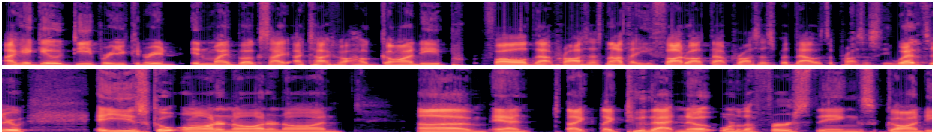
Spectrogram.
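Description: Very fast, fairly even speech from a man, in a very clean recording with a silent background and a dry, close sound with no echo. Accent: General American. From US West Coast, San Diego. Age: 40s. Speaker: entrepreneur and author. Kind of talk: casual interview.

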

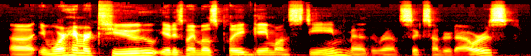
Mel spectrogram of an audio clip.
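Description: An unremarkable speaking voice belongs to a man at medium pitch with lively intonation and a fairly slow pace. The recording is very clean, with a silent background. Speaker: gaming podcast co-host. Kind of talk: casual chat.

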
